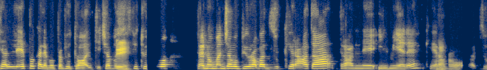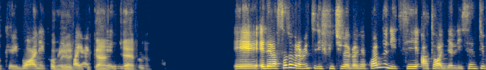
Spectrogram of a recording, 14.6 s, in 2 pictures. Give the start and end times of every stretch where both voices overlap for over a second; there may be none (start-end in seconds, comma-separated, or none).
8.1-9.6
